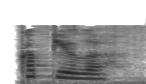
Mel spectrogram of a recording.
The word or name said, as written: cupula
